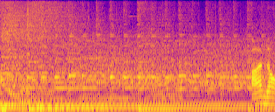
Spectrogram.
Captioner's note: crowd cheering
